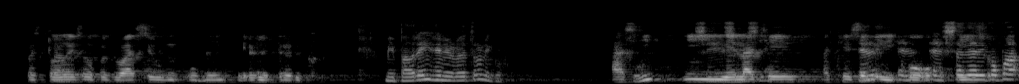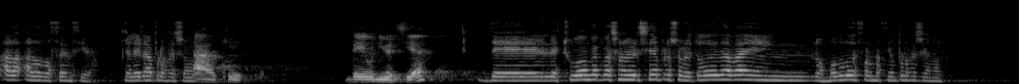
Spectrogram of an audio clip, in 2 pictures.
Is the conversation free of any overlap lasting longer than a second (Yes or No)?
No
